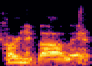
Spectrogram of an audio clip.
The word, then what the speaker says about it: Carnevale: So the book is Carnevale. It's pronounced Carnevale. That's the Italian pronunciation, which means carnival.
